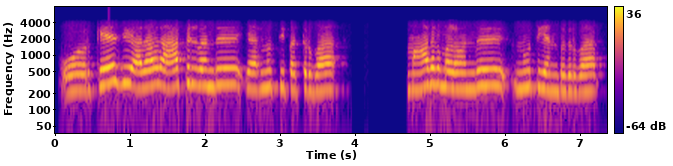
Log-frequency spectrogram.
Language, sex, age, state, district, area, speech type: Tamil, female, 30-45, Tamil Nadu, Tirupattur, rural, conversation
